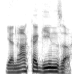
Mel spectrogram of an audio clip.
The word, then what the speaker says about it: Yanaka Ginza: Yanaka Ginza. – Oh, that's how you say it.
